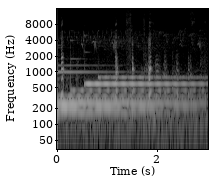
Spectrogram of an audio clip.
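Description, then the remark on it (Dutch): A mother hen behind a closed farm gate clucks agitatedly in a rapid series of sharp, repeated squawks, fairly loud over a steady background hum, with no one speaking. “Ineens hoort Pluto een boos getok.”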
